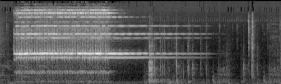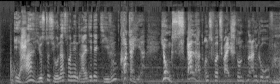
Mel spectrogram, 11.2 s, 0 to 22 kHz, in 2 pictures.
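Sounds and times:
old-style telephone bell ringing: 0:00.2 - 0:04.3
speech: 0:03.0 - 0:03.2, 0:05.9 - 0:11.2.

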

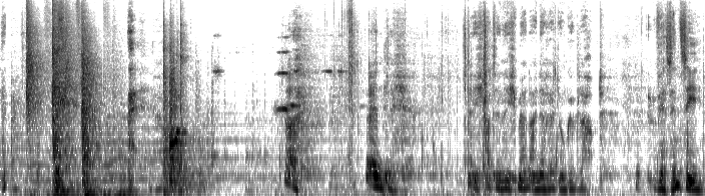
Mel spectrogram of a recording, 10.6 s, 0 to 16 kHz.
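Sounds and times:
metallic clunks and scrapes of a chamber door bolt sliding back: 0:00.2 - 0:03.3
chamber door creaking open: 0:00.2 - 0:05.5
speech: 0:05.6 - 0:06.2, 0:07.1 - 0:10.5.

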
